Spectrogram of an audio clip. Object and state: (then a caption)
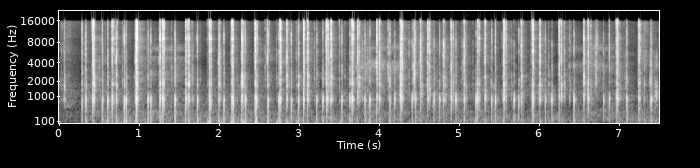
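Plastic game controller. A hand-sized white and black plastic gamepad in the PlayStation DualSense style, with a hollow casing, is held in both hands in front of the microphone while fingertips press its buttons and triggers and tap the shell. Rapid, dry clicking and tapping runs continuously, each click short and sharp with little ring and a bright edge centered around 900 Hz.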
